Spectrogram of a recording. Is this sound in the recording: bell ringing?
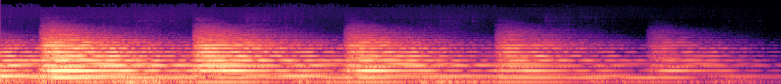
yes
